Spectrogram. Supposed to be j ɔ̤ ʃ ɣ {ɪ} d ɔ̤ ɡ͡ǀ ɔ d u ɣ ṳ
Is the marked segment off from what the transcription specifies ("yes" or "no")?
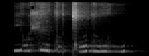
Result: no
